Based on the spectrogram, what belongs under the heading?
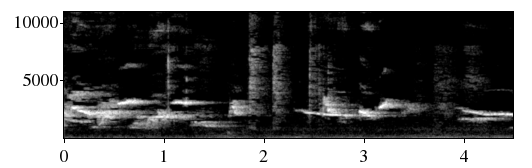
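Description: A White-rumped shama sings rich, varied whistled phrases, some sliding and some sharp and chattering, with brief pauses between bursts; nothing else is heard.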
